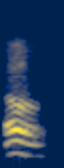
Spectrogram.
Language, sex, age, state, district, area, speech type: Odia, male, 45-60, Odisha, Sambalpur, rural, conversation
